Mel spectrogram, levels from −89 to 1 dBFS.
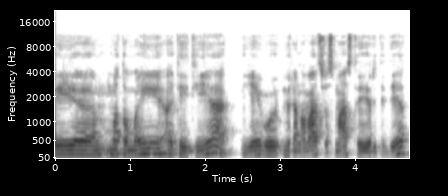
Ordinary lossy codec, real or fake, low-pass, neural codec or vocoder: MP3, 48 kbps; real; 14.4 kHz; none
